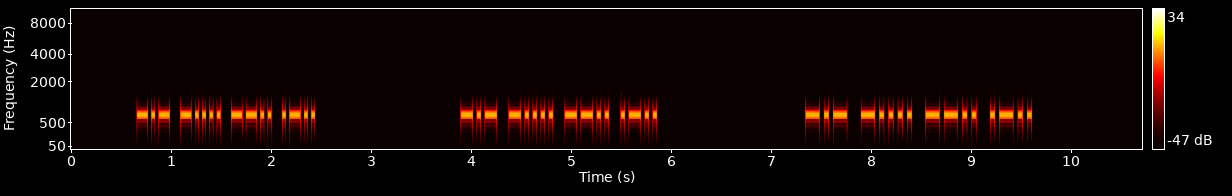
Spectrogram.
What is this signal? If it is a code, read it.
Morse code, heard as a keyed tone, about 29 wpm, 700 Hz. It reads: K6ZL K6ZL K6ZL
